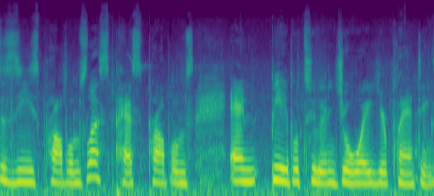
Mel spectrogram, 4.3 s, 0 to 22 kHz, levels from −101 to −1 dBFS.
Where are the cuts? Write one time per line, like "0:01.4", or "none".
none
